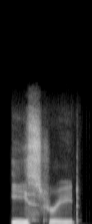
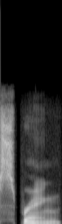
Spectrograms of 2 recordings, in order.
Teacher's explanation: Adding a vowel between consonants saying e street or suping instead of spring.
